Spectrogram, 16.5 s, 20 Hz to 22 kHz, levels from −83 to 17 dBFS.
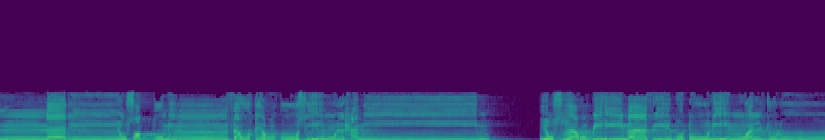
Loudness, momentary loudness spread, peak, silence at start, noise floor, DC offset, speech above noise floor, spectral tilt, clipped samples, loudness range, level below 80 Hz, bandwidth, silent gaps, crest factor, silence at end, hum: -18 LUFS; 8 LU; 0 dBFS; 0 s; -64 dBFS; under 0.1%; 46 dB; -5 dB/octave; under 0.1%; 5 LU; -68 dBFS; 7.8 kHz; none; 18 dB; 0 s; none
